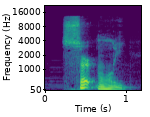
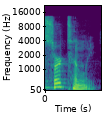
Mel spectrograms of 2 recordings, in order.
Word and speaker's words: certainly: Next word, certainly, certainly.在美式发音当中 T 跟 N 组合在一起，通常 T 可以不用发音，阻塞一下气流， certain, certainly，所以你会说 certainly，这也是对的，只是口语化当中经常会说成 certainly, certainly，一定。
